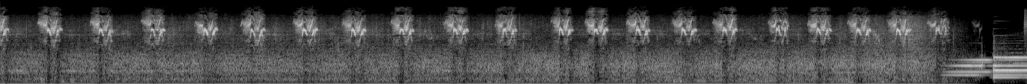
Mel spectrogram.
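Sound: sparrow chirping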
